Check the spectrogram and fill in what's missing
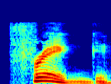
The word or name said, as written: frigg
